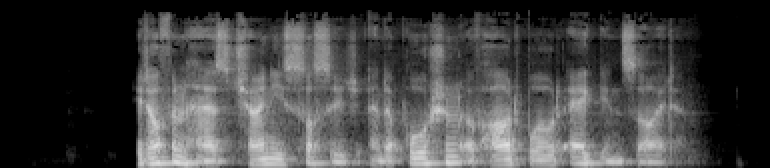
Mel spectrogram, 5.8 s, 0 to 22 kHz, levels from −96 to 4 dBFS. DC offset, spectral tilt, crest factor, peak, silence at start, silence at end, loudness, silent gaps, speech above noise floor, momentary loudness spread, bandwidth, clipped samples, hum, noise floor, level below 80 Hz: under 0.1%; -5 dB/octave; 18 dB; -2 dBFS; 1 s; 0.7 s; -18 LUFS; none; 67 dB; 8 LU; 16 kHz; under 0.1%; none; -85 dBFS; -60 dBFS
